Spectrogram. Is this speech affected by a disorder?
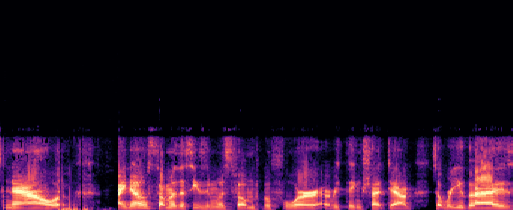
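No.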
